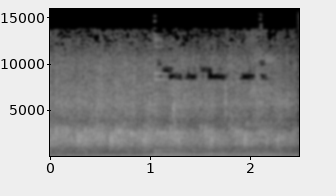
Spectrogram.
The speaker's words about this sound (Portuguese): Você pode aplaudir, viu?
